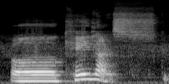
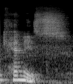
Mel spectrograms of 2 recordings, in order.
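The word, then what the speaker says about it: Canis: 관계에 있다라고 하는 동물이고, 케이나이스 또는 캐니스, 라틴어는 사실 케이나이스라고 발음을 안 되는 건데 캐니스 루퍼스, 이렇게 우리 한국 사람이 발음하기 쉽게 단도직입적으로 이렇게 발음이 돼야 되는 건데, 케이나이스 루퍼스라고 보통 미국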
